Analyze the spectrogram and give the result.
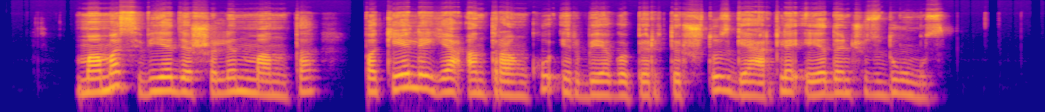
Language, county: Lithuanian, Vilnius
